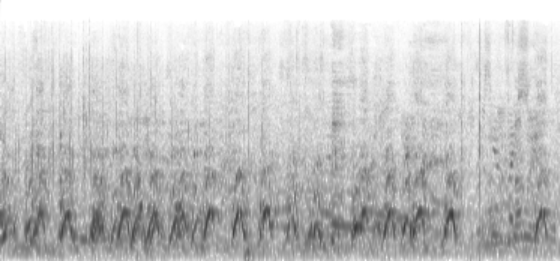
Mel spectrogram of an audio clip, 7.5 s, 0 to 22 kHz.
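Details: Central Asian Shepherd Dogs barking at a club show in Krasylivka near Kyiv on 28 September 2019, during ring comparison; a steady run of quick arched barks, roughly two or three per second, over crowd talk.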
